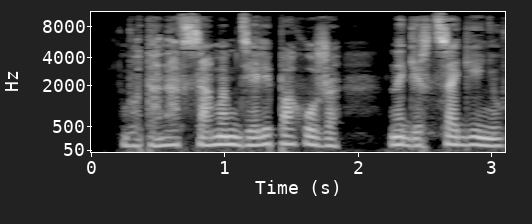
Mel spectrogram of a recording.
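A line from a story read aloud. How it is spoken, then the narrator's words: Low undertone. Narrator (Russian): вполголоса проговорила Мэри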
